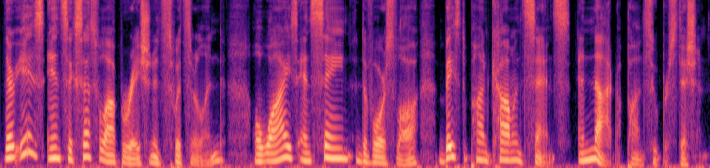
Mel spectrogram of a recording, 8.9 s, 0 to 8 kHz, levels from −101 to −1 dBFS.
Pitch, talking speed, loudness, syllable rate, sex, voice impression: 135 Hz, 140 wpm, -19 LUFS, 4.9 syllables/s, male, very masculine, middle-aged, very thick, very tensed, powerful, bright, very soft, clear, fluent, slightly raspy, very cool, intellectual, refreshing, sincere, very calm, very friendly, very reassuring, very unique, very elegant, wild, very sweet, very lively, kind, slightly intense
